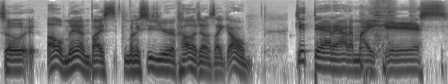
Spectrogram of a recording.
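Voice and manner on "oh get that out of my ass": put-on Illinois accent. Retelling own words from senior year of college: put-on Illinois accent. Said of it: "now you have the accent".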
